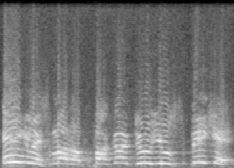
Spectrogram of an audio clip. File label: english; torchlight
